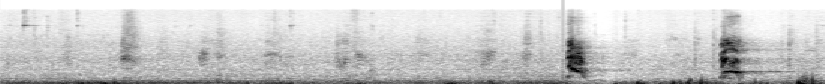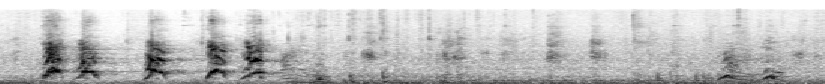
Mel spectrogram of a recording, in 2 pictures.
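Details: German Shepherds and Belgian Malinois playing together; a burst of about eight short, sharp barks comes in quick succession mid-clip, with softer yips near the end over a steady low hum.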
